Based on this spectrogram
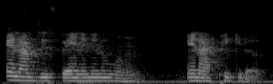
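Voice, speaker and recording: Bright-voiced woman telling a story. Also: sits low, brisk, echoey room. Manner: animated, emphatic, talks straight to the viewer. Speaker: vlogger. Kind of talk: casual personal storytelling.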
